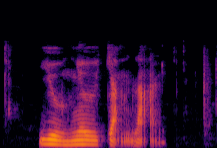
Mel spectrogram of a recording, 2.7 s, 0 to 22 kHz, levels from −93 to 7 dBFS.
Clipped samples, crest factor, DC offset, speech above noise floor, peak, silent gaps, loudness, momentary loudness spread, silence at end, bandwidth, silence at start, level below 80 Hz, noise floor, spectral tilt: under 0.1%; 18 dB; under 0.1%; 29 dB; -8 dBFS; none; -25 LUFS; 11 LU; 0.65 s; 6.4 kHz; 0.5 s; -54 dBFS; -54 dBFS; -8 dB/octave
